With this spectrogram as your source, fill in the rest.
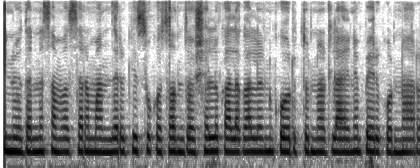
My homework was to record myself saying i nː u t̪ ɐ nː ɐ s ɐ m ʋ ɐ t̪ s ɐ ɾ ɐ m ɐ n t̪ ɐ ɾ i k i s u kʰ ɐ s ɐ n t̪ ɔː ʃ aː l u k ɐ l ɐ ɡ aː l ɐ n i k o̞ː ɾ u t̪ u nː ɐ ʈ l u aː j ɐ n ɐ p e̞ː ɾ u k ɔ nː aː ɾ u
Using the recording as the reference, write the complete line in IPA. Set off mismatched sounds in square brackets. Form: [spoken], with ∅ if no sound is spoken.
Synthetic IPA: i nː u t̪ ɐ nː ɐ s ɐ m ʋ ɐ t̪ s ɐ ɾ ɐ m ɐ n [d̪] ɐ ɾ i k i s u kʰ ɐ s ɐ n t̪ ɔː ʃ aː l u k ɐ l ɐ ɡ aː l ɐ n i k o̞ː ɾ u t̪ u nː ɐ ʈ l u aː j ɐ n ɐ p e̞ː ɾ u k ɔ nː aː ɾ u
